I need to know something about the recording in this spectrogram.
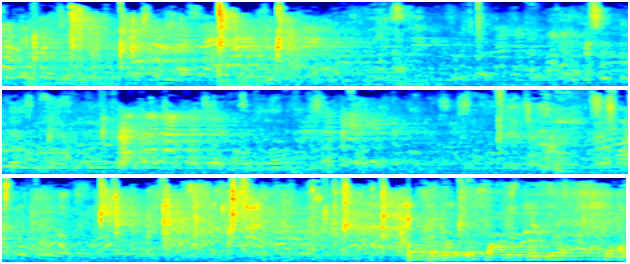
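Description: Children's voices call out in a large echoing rink.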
